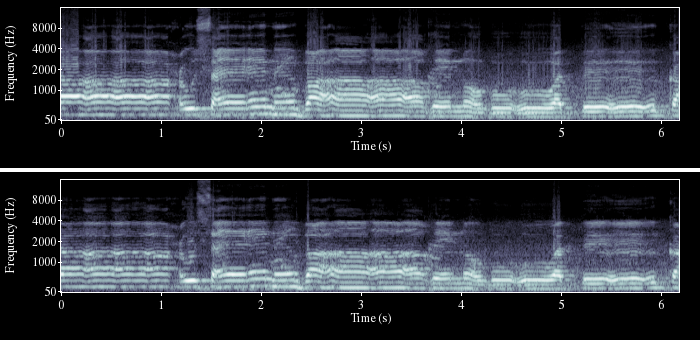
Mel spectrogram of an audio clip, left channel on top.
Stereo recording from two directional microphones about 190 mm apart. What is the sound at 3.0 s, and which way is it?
Mantra, 10° left (ahead or behind).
